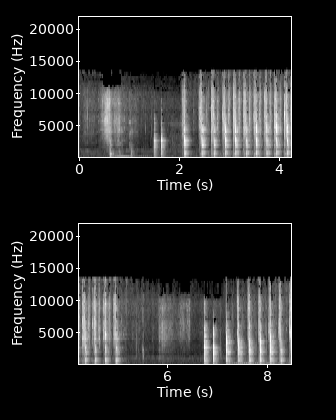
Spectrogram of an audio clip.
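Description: A knife chops onions finely, with many crisp, quick strikes in a steady rhythm, a short pause, then another rapid burst of chopping. No one speaks.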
